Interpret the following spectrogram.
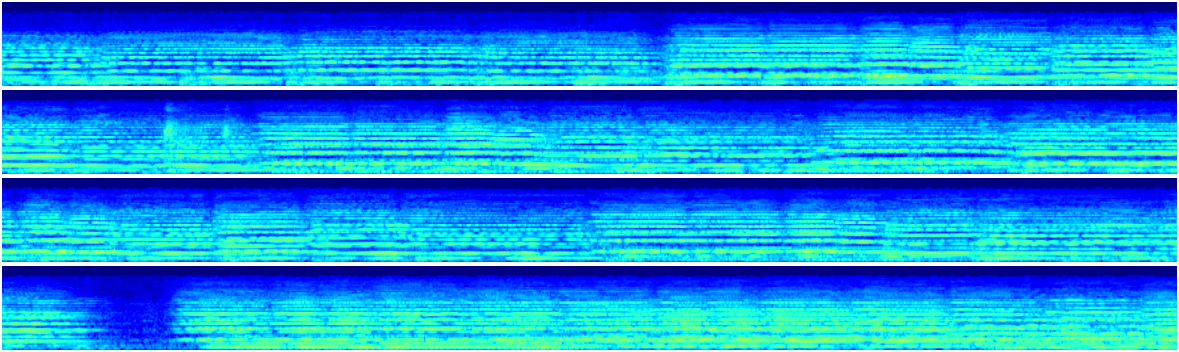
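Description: A student string orchestra of violins, cellos and double basses playing an ensemble piece. The music breaks off for a brief rest about three quarters of the way in, then carries on with the low strings more prominent.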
